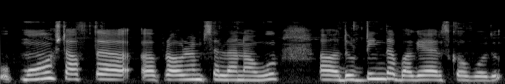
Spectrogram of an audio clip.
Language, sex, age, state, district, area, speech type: Kannada, female, 30-45, Karnataka, Davanagere, rural, spontaneous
